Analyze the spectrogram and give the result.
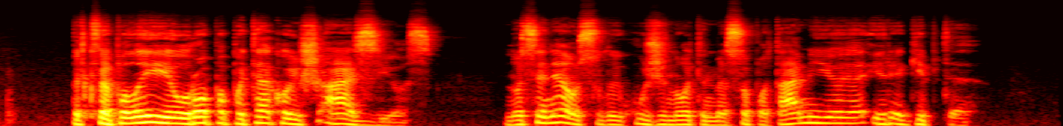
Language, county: Lithuanian, Kaunas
